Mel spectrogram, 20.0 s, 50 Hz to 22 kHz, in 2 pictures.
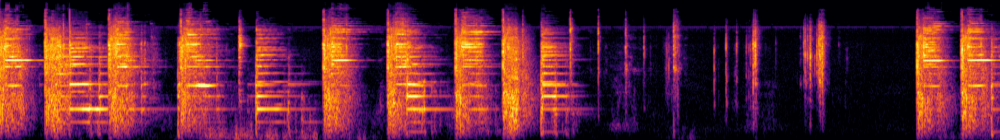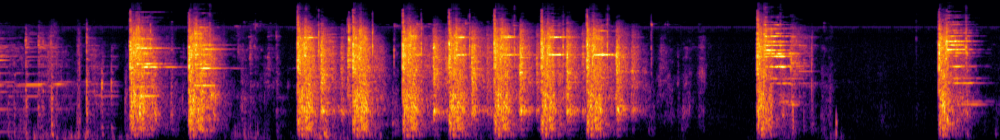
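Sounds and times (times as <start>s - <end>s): pistol shots: 0.0s - 2.2s, 3.2s - 5.8s, 9.2s - 10.2s, 11.3s - 12.3s, 13.0s - 16.4s
metallic ring of steel targets: 0.0s - 6.0s, 9.2s - 16.5s, 17.6s - 18.2s, 19.4s - 20.0s.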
